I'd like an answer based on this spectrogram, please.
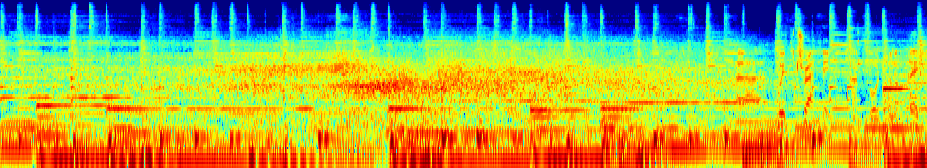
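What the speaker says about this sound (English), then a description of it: "Traffic, unfortunately." Road traffic on a wet road through a New Zealand valley in fine drizzle, a loud steady roar of passing vehicles with tyre hiss rising and falling throughout, with voices talking over it.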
